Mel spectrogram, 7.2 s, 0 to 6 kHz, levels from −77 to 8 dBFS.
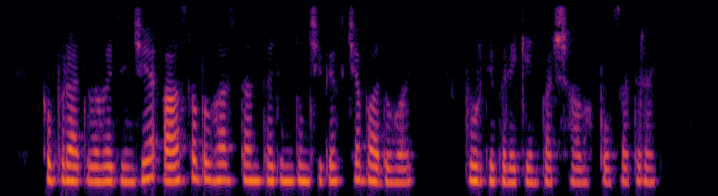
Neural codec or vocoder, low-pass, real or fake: none; 5.4 kHz; real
